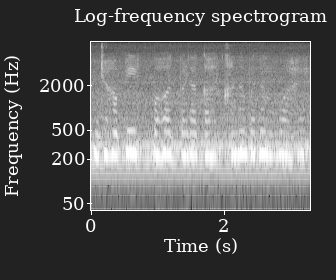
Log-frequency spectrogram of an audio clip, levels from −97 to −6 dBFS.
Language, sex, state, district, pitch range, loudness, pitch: Hindi, female, Odisha, Khordha, 230-245 Hz, -12 LUFS, 235 Hz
